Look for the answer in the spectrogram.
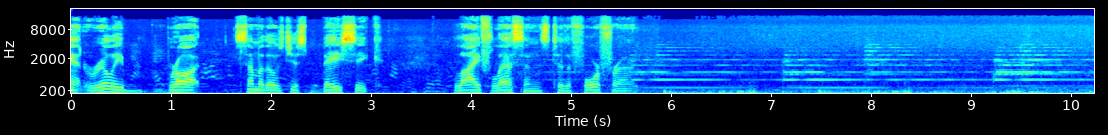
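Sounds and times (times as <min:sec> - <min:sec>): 
speech: 0:00.0 - 0:03.2, 0:03.8 - 0:06.0
all the church bells in the city ringing in unison: 0:04.6 - 0:10.2.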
